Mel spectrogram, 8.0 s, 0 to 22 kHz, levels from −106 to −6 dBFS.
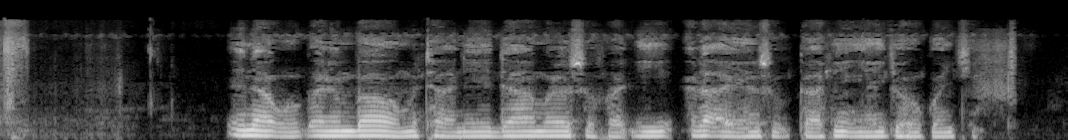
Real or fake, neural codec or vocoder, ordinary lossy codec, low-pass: real; none; AAC, 32 kbps; 19.8 kHz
